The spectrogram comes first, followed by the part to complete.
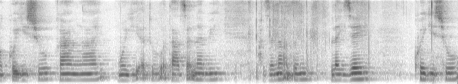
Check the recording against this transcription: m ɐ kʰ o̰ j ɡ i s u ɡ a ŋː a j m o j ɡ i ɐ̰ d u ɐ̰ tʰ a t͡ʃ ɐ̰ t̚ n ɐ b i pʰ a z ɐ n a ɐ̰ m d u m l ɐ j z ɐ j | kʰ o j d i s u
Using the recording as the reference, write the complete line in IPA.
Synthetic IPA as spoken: m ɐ kʰ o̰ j ɡ i s u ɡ a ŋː a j m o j ɡ i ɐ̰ d u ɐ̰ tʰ a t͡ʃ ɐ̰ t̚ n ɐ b i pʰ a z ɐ n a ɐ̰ d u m l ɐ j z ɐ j | kʰ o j ɡ i s u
